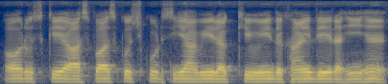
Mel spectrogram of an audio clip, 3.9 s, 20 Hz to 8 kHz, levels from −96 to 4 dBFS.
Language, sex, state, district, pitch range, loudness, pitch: Hindi, male, Uttar Pradesh, Lalitpur, 105-115 Hz, -16 LUFS, 110 Hz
